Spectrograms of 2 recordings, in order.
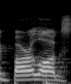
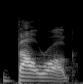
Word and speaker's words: Barlog: I'd look at it and read Balrog. See where my head's at, right? Nerd. But I had no idea that his name was actually Barlog.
